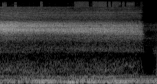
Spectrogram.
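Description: Loud steady airy hiss for over a second, then cut off sharply: the train's air brakes releasing after airing up.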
